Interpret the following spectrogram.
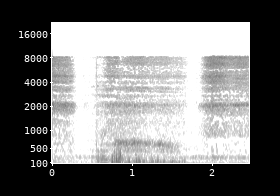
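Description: Faint breath-like noise and hiss heard over a telephone line, with no words.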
